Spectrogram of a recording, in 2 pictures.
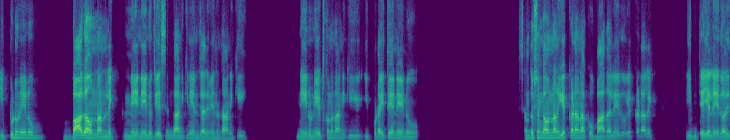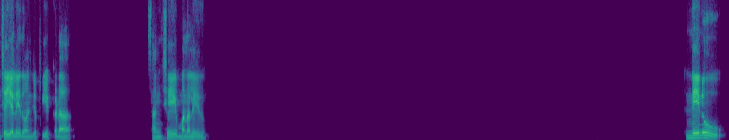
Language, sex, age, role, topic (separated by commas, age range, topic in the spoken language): Telugu, male, 20-24, guest, సృజనాత్మక పనిలో మీ వ్యక్తిగత గుర్తింపు మీకు ఎంత ముఖ్యంగా అనిపిస్తుంది?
